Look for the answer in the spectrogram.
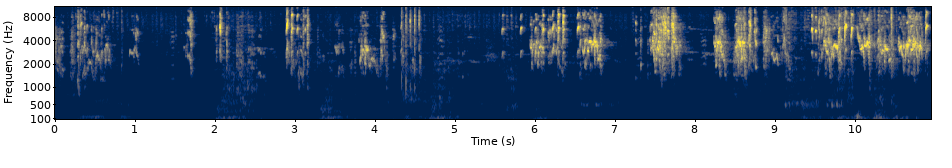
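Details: Several pet budgerigars eating corn, giving short scattered bursts of high chirps and scratchy twitters separated by brief pauses, with soft low thumps and rustling between calls.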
